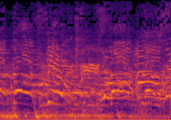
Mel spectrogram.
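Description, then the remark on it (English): A dense crowd of thousands of largely maskless Trump supporters rallies in the streets of Washington, D.C., against the election result, roaring with overlapping shouts, cheers, yelling and chants of "This isn't over", a steady loud wall of many voices with occasional whoops rising above the babble. “The largely maskless crowd echoing his baseless claims about widespread voter fraud, chanting, "This isn't over."”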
